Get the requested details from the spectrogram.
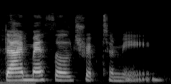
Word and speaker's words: dimethyltryptamine: Yes, dimethyltryptamine, if I said it correctly.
